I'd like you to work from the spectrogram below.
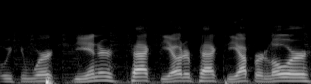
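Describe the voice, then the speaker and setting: Faint music plays in the background as a man talks at a fairly quick pace with ordinary pitch variation, the sound dry with no echo. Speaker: presenter. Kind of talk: tutorial. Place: street.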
